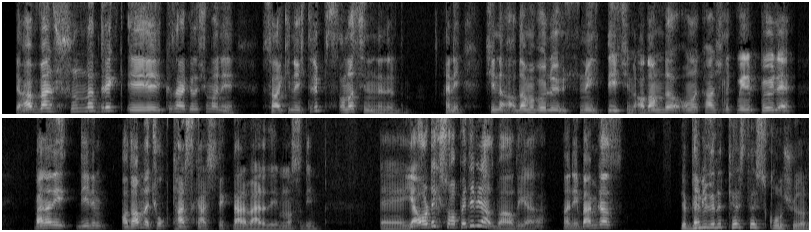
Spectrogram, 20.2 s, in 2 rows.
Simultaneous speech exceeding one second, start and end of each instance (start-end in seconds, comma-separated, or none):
none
